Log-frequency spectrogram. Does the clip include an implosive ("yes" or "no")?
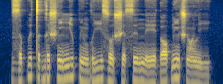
yes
